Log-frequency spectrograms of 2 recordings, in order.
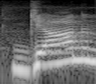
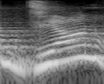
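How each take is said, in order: First: The word starts with a g sound. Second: The word starts with a j sound. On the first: The speaker calls it wrong. "नहीं होता" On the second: The speaker calls it right. "होता है"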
